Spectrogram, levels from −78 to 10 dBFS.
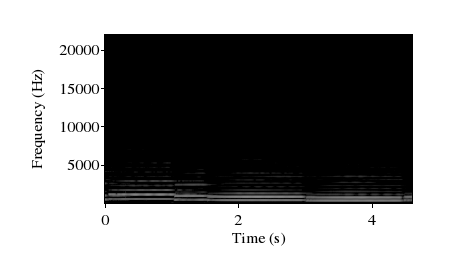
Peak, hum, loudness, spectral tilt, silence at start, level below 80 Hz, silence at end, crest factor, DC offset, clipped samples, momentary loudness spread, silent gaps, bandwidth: -28 dBFS; none; -38 LUFS; -3 dB/octave; 0 s; under -90 dBFS; 0 s; 10 dB; under 0.1%; under 0.1%; 6 LU; none; 8 kHz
